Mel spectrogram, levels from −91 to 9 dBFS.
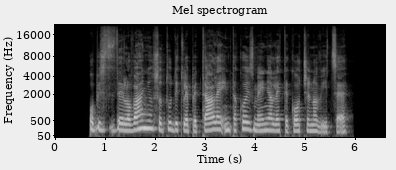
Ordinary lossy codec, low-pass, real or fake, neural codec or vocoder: none; none; real; none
